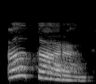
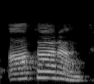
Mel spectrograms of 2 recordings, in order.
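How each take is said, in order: First: अकारांत with a short first अ; correct short a. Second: आकारांत with a long drawn opening आ; wrong long aa. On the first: Teacher stressing the right form, अकारांत with short अ. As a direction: say अकारांत with a short clipped opening अ, not a long आ. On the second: Teacher showing students the wrong form, आकारांत with long आ. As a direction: contrast it: आकारांत, opening vowel stretched long. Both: Shown as a demonstration. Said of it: "ना कि आकारांत".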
